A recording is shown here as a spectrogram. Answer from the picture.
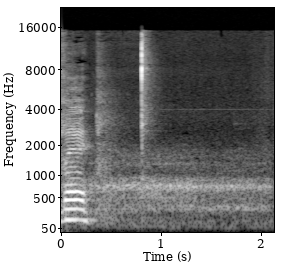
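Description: A man says a short word, then there is steady background hum with one sharp click a little under a second in.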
